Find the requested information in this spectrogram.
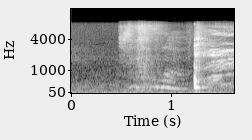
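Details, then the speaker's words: A child, addressed as "baby" and urged to "do it again" (title puts "sneezing" in quotes), makes a rising, breathy intake followed by one sharp, explosive sneeze. "God bless you. God bless you. He's sneezing. Do it again."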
